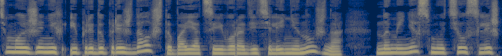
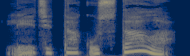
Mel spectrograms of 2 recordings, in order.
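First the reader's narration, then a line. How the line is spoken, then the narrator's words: Girl's whisper. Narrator (Russian): прошептала одна из девушек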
